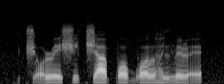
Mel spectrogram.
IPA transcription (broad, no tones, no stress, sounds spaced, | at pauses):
t͡ʃ ɔ̰ ɹ e ʃ i t͡ʃ a p ɔ b ɔ l a̤ lʲ ð ɛ ɭ ɛ̰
